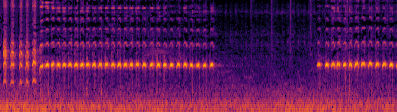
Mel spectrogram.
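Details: Ashy drongo song from a songbird training recording: a brief harsh opening, then a fast, regular string of lower whistled notes lasting several seconds, a pause, and the same repeated note series starting again; soft background hum.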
